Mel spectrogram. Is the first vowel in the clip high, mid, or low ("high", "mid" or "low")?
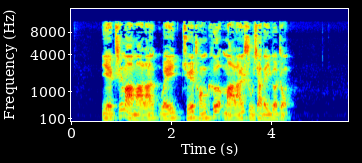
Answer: mid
